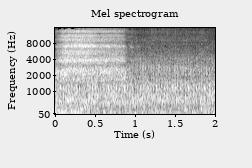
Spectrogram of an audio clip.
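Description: A hiss from a vape draw lasts about a second and stops abruptly, over the steady low rumble of an idling bus engine.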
